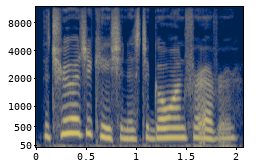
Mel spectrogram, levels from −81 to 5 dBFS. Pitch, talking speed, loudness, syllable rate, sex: 250 Hz, 230 wpm, -15 LUFS, 6.9 syllables/s, female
